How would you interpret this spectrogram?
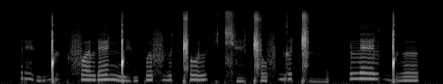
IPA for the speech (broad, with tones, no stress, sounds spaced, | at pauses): ɾ ɛ̤˦˨ ɡ ɡ͡ǃ ə̤˦ k f ʌ˧ l ɾ ɛ˦ ŋ͡ǃ ɛ̤˨ ɡ p ə˧ f ə̤˧ l ǁ o˧ l ə̤˦ k t͡ɕʰ ɛ̤˨ ǁ o˨˦ f ɡ ə˦ ǁ ə̤˨ | l ɛ˧ l ɡ͡ǃ ə˧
